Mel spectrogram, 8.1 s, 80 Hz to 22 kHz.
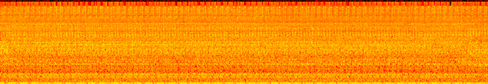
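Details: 1999 Toyota Camry Solara 3.0L V6 at idle, code P0304: uneven, loping beat with recurring stumble, cylinder 4 dead; power and ground reach the injector, which reads 500 ohms versus 14 ohms on neighbors, so the failed fuel injector causes the misfire.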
